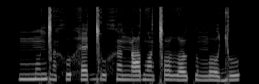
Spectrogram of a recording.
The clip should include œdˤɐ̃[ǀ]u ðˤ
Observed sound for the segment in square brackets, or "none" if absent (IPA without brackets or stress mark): ǀ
